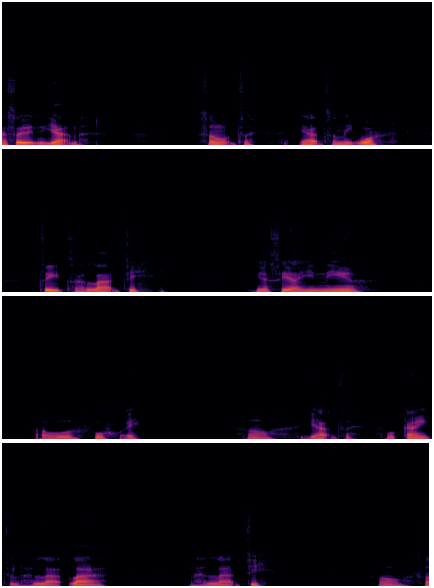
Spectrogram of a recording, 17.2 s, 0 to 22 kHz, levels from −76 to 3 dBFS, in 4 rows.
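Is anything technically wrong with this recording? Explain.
No, nothing technically wrong turns up here; the speech comes across without any fault worth pointing to.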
